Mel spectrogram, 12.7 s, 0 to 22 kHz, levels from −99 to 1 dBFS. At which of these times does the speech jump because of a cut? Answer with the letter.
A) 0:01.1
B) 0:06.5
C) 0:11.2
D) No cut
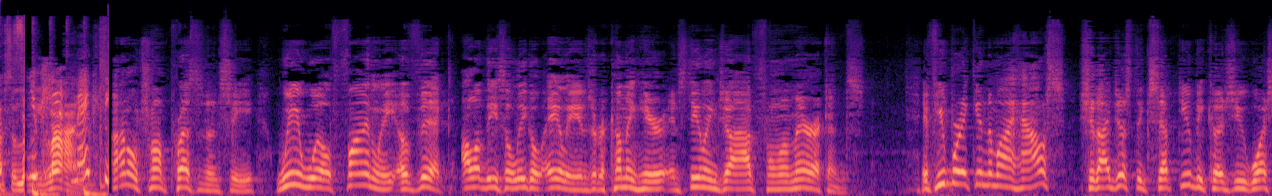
A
